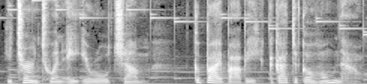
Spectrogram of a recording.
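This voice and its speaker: Woman, deep voice, suspenseful crime show narration, measured delivery, dramatic pauses, music underneath. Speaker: podcast host and narrator.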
